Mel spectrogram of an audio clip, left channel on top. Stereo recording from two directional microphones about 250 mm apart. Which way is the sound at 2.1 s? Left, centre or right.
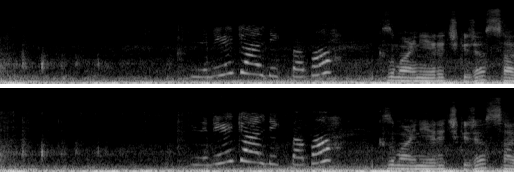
Centre.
